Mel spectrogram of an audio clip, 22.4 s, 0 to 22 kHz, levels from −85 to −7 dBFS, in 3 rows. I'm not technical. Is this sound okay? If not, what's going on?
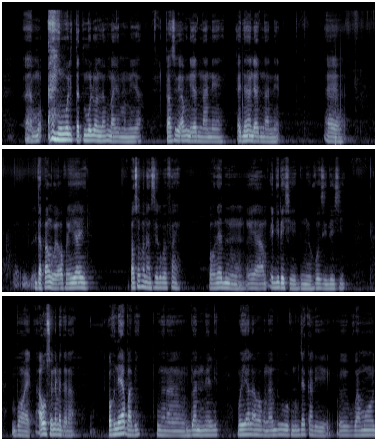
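No. There are two loud pops. Something in the recording chain, most likely a plug, switch, static discharge or a hiccup in the audio hardware, sent a sudden jolt of electricity into the signal. You hear that jolt as a sharp pop from 4.79 to 4.81 seconds, and as a quick double pop from 6.65 to 6.78 seconds. Both jump well above the level of the speech, which keeps going underneath them.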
